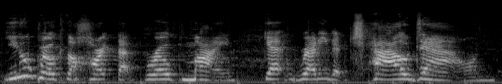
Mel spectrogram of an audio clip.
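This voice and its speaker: A woman acts out a vengeful, jilted teenage girl in a script read. Her voice is bright and forceful, and she delivers each accusation slowly and dramatically. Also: on the high side, soft background music. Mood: furious. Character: furious, jilted teenage ex-girlfriend out for revenge.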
